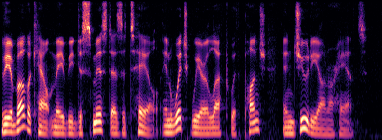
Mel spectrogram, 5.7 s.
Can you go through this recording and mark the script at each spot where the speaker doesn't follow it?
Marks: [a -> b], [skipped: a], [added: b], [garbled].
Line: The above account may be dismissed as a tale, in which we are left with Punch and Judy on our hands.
The above account may be dismissed as a tale, in which we are left with Punch and Judy on our hands.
